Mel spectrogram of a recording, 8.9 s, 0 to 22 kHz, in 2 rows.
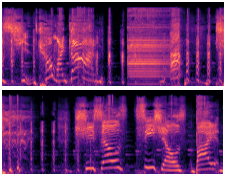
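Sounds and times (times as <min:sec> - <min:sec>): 
speech: 0:00.0 - 0:03.7, 0:06.4 - 0:08.8
laughter: 0:00.0 - 0:06.2
harsh flat game show buzzer: 0:02.5 - 0:03.7.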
